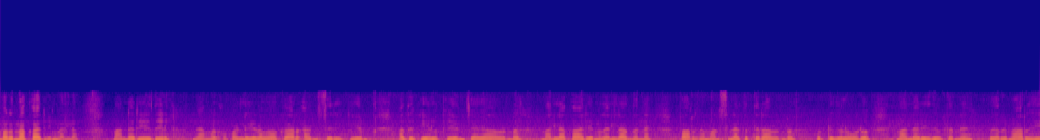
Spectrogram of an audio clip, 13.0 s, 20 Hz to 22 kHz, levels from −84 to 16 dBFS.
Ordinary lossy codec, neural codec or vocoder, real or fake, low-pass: none; none; real; none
